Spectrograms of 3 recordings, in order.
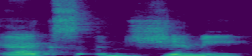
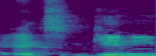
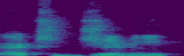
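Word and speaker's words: XGIMI: next up is the X Jimmy that's right X Jimmy now you may say it may look like X gimme but it's actually pronounced X Jimmy this is the MoGo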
